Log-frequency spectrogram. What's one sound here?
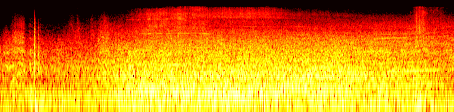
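Tyres hiss and screech as a car slides through a bend.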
